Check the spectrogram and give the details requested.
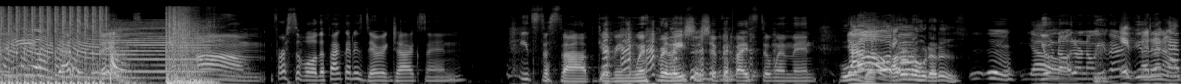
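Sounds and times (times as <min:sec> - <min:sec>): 
rapid gunfire: 0:00.0 - 0:02.2
speech: 0:02.8 - 0:11.8
laughter: 0:06.0 - 0:08.0.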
